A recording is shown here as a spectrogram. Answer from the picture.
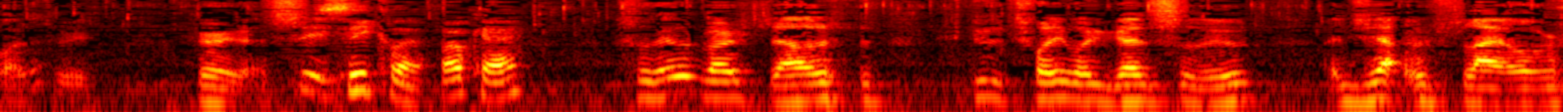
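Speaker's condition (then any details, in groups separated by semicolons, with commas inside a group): ALS; still able to talk, articulate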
